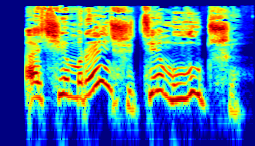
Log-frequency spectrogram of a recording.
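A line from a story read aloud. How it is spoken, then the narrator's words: Snapping. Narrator (Russian): огрызнулась Наташа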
